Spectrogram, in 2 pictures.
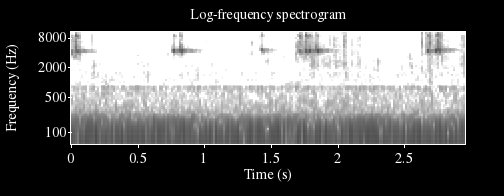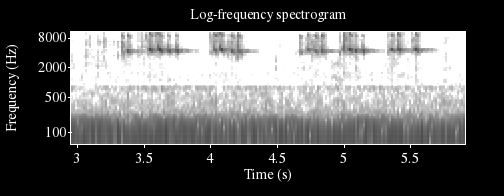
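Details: Crickets heard in a recording, scattered soft chirps at first, then a denser run of loud high pulsed chirps, several close together, over a continuous low droning hum.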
